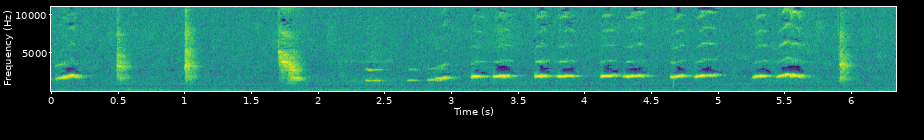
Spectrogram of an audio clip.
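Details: Whistled rendition of 'If You're Happy and You Know It' by a pet cockatiel acting as its owners' alarm clock: after a few knocking sounds, a run of even, clear whistled notes repeated steadily at one pitch with small slides.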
